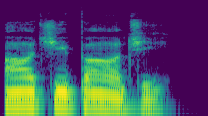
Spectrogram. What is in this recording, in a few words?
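"argy bargy", British English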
